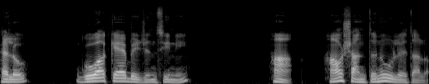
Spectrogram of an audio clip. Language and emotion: Goan Konkani, neutral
